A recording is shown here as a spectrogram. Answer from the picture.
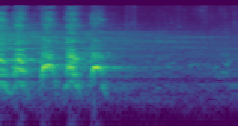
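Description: Cartoon-dog barking over the show's sound system: about four short, yelping barks in the first second as the music stops, followed by a lull.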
